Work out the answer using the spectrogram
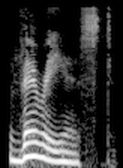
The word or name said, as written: veriest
